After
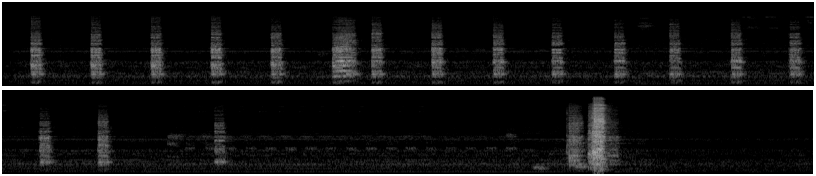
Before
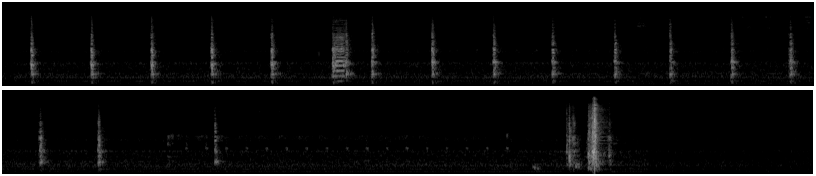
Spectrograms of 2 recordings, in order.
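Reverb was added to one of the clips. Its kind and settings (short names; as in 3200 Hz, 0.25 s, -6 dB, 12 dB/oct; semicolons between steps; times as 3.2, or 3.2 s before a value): non-linear reverb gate 0.1 s flat, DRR -6.5 dB; gain -2 dB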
